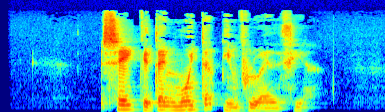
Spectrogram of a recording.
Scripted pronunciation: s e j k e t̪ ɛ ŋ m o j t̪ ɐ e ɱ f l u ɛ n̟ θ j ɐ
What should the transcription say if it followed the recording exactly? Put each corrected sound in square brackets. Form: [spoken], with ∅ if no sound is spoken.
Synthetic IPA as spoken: s e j k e t̪ ɛ ŋ m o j t̪ ɐ [i] ɱ f l u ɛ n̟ θ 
